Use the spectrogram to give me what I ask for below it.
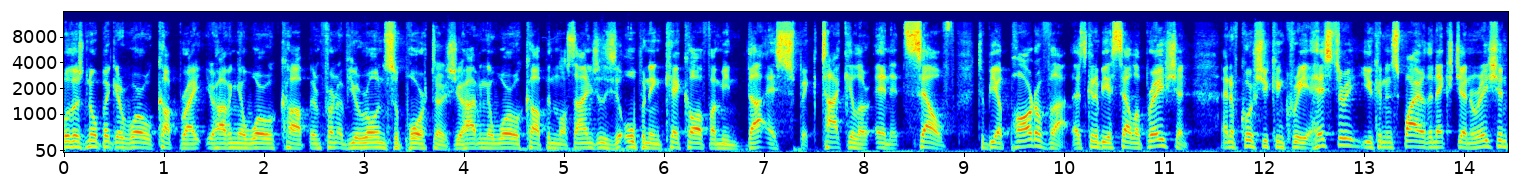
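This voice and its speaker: A man with a Scottish accent speaks at a medium pitch in an animated tone. His pace is very fast, with hardly any pauses. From Scotland. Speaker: football commentator. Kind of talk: punditry interview.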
